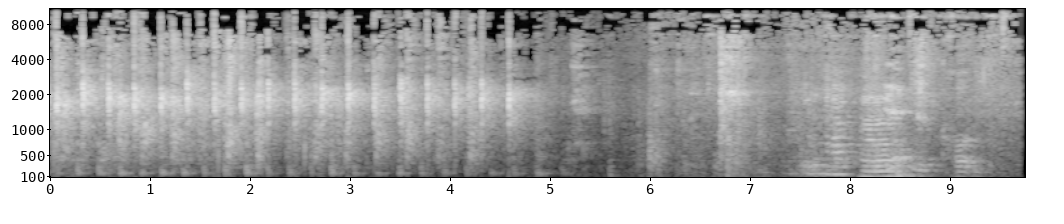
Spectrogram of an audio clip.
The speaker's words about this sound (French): Alors, on les applaudit très fort. Que Dieu vous bénisse.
